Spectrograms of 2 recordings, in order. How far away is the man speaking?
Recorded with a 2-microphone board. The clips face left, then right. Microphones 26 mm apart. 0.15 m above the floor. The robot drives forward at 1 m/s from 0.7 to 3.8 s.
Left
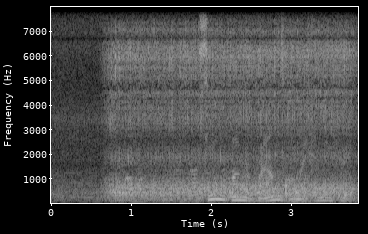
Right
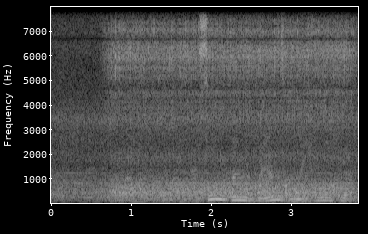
About 1.8 m.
